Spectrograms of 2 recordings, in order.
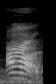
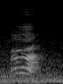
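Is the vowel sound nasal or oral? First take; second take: oral; nasal. First: The sound comes from the throat, not the nose. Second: The sound passes through the nose. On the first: The speaker calls it right. "harus a" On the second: The speaker calls it wrong. "tidak boleh a"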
